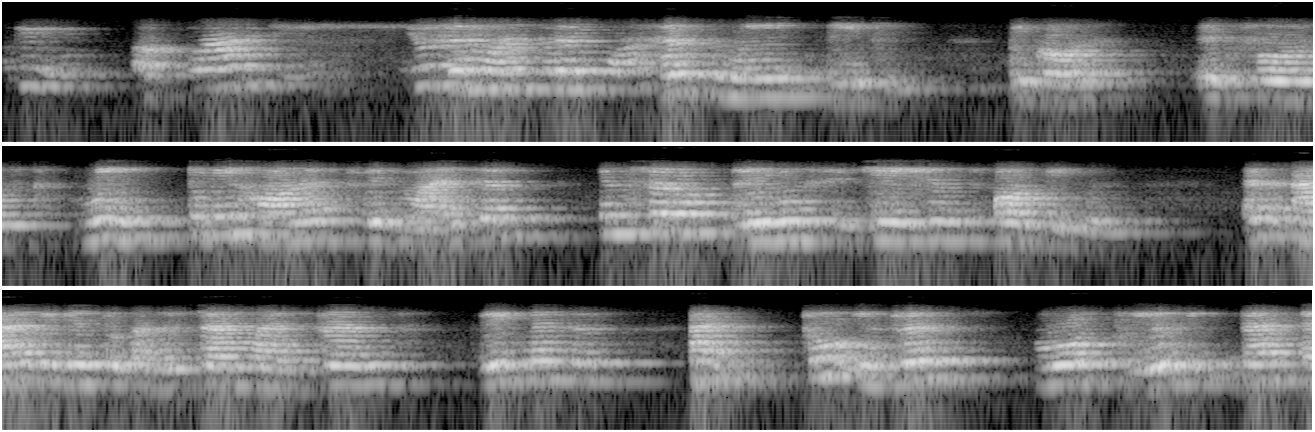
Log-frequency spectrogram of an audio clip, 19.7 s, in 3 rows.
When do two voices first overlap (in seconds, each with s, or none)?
2.0 s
